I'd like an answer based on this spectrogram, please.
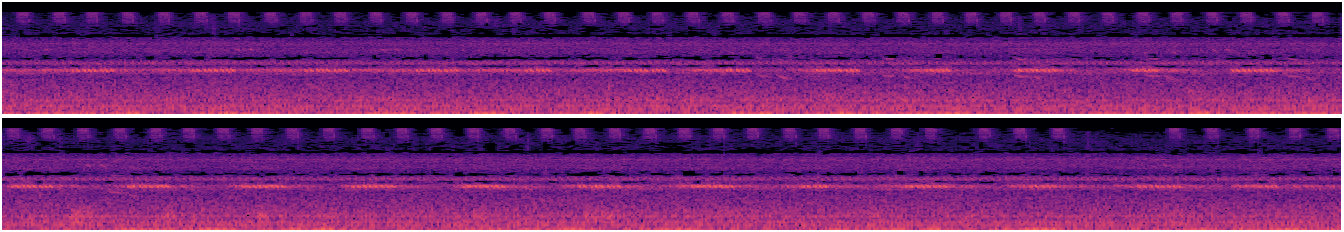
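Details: Crickets calling outside on an evening deck. Short chirps repeat at a brisk, nearly even rate of about two per second. Faint high ticking sits above them, and a constant low rushing hiss runs underneath.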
